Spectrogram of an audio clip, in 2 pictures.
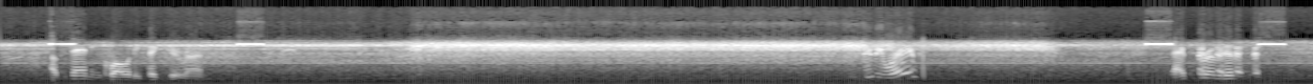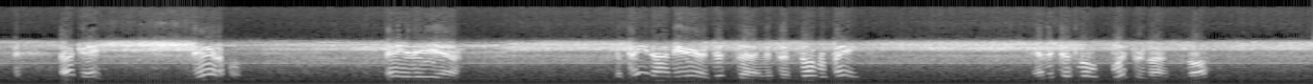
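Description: A man speaks calmly over a crackly, hissing radio link.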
